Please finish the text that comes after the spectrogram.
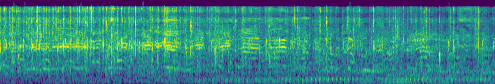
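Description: An audience claps throughout at a school prize distribution ceremony, with dense, steady applause close by and a little crowd murmur underneath.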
